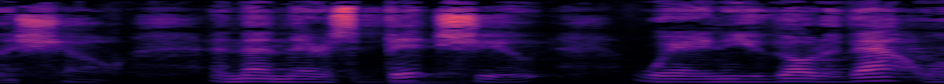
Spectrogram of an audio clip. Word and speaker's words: BitChute: Some people think BitChute is spelled like S-H-O-O-T, but it's not. It's spelled bit and then shoot like a coal shoot, like BitChute, like C-H-U-T-E.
